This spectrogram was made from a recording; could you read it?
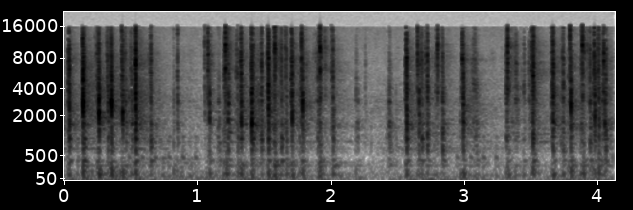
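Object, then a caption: Mechanical keyboard with round plastic keycaps. Both hands type rapidly with their fingertips on a compact, backlit mechanical keyboard with round plastic typewriter-style keycaps. The result is a fast, uneven stream of short, bright, clacky keystrokes with a brief lull in the middle. Each click is crisp and dies away almost instantly, with little low-end weight.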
